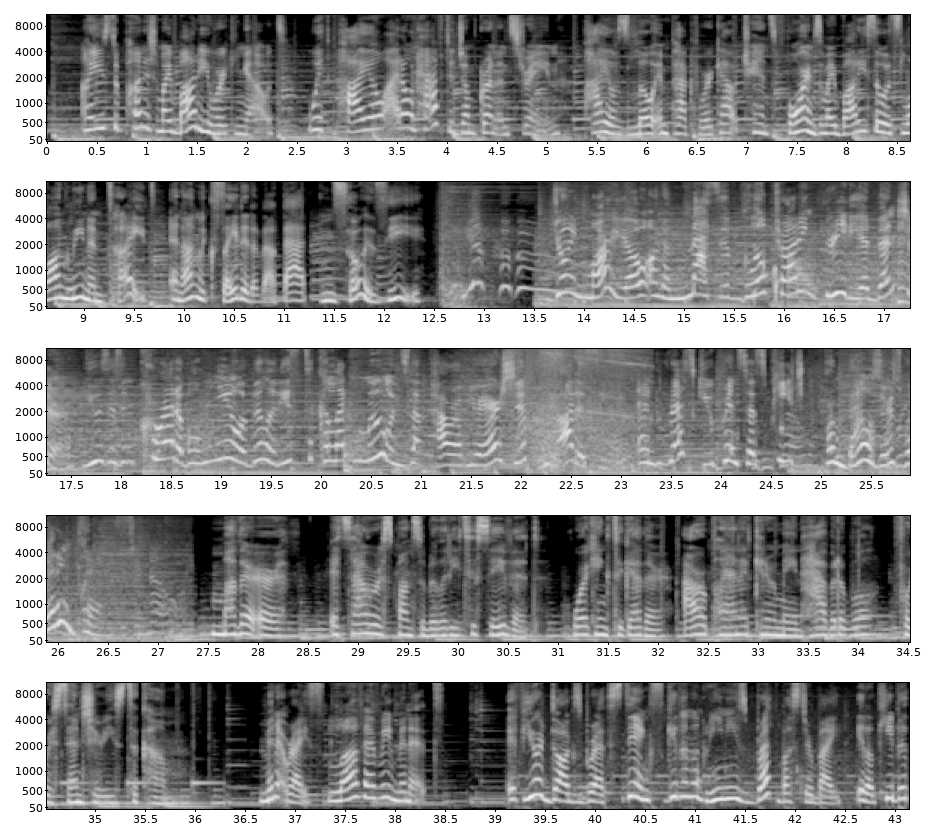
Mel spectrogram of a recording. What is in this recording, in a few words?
commercial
